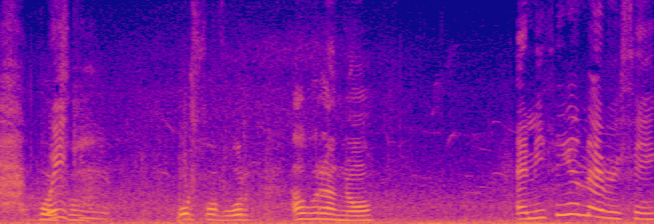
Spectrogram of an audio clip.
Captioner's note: speaking in Spanish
